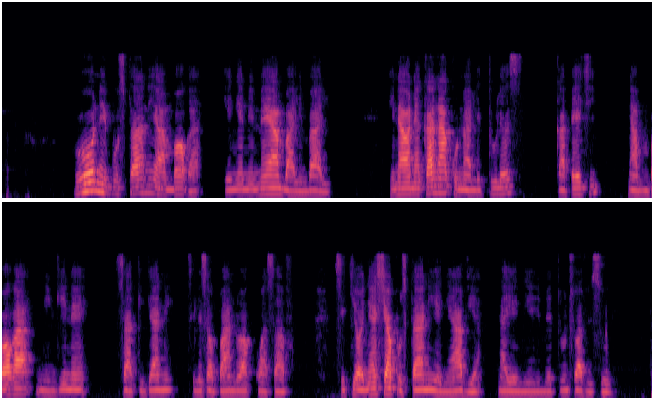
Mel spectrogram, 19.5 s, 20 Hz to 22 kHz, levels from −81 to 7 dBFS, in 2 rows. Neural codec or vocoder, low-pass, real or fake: none; 7.2 kHz; real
